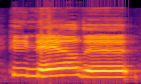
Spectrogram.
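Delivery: high, loud, slow punchline; joke punchline. Acted. Teacher delivering the joke punchline to the kids, high and loud. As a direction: land the punchline big and slow.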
